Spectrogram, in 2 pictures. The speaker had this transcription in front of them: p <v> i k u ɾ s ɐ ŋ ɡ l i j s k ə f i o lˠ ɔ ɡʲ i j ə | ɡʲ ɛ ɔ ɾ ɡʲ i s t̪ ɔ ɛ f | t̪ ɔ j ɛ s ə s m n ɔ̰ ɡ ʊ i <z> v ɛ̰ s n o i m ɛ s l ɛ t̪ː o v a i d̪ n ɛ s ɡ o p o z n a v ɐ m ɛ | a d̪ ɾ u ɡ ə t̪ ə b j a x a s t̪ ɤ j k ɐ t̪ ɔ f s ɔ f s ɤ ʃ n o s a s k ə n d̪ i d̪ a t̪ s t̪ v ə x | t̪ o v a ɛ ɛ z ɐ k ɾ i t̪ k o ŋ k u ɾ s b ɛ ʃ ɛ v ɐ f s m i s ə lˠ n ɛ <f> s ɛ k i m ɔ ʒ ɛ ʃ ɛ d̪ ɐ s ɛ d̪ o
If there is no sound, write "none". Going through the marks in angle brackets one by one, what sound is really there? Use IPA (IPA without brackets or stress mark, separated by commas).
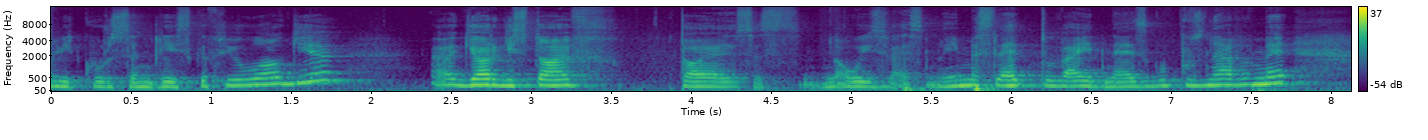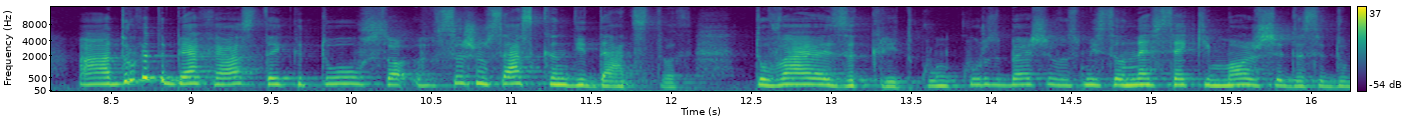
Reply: v, z, f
